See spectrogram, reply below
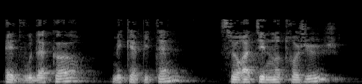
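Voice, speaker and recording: A man voicing a bold male ship captain who speaks in loud, emphatic declarations in a read-aloud story. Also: medium pitch, lively intonation, unhurried, voice pushed up, close to an everyday voice. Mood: commanding.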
